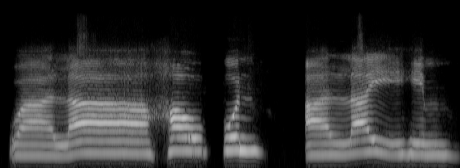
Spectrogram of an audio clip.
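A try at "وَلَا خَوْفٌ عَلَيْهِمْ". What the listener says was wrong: Ya, kho-nya kho ya jangan hao. Kho, khoir, khoir. Hore jangan ha. Khoi, khoi, khoi. Wala khaufun alaihim.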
